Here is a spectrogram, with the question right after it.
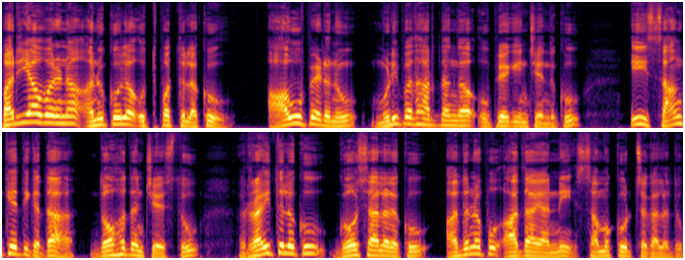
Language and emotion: Telugu, neutral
